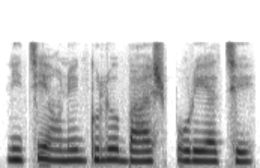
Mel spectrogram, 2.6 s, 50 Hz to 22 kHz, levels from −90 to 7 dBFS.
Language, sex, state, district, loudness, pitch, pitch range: Bengali, female, West Bengal, Cooch Behar, -14 LUFS, 240 Hz, 225-255 Hz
